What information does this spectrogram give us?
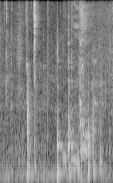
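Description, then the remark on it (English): Buffalo Trace bourbon is poured for a shot, with a short run of wet glugs and sharp glassy clinks over a low background hum. No one speaks. “Here goes the Buffalo Trace.”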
